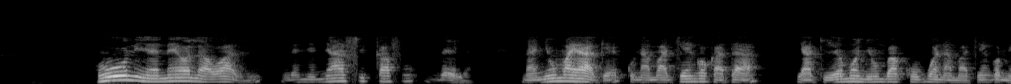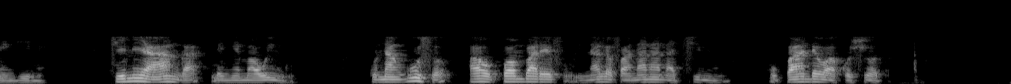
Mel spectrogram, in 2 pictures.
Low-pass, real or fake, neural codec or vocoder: 3.6 kHz; real; none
